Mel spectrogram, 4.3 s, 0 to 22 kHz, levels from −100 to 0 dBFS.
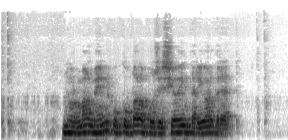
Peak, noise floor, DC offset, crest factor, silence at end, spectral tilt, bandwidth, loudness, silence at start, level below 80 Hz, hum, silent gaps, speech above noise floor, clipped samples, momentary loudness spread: -2 dBFS; -57 dBFS; under 0.1%; 10 dB; 0.85 s; -9.5 dB/octave; 7.2 kHz; -12 LUFS; 0.95 s; -50 dBFS; none; none; 47 dB; under 0.1%; 8 LU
